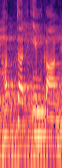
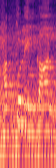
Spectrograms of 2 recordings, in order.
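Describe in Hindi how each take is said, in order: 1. पहला शब्द 'hattal' की तरह बोला जाता है। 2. पहला शब्द 'haddul' की तरह बोला जाता है। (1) "डिक्शनरी में देखें तो ये हत्तल इम्कान है" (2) "सब बोलते हैं हद्दुल इम्कान"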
